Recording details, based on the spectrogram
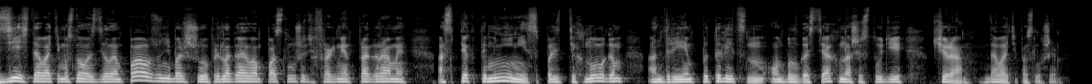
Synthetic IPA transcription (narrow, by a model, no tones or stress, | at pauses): zʲdʲesʲd̪ɐvajtʲɪmɨsno̞vəzʲdʲelˠəjɪmpaʊzʊnʲɪbɐlʲʂujʊpɾʲɪd̪lˠɐɡajʊvampɐslˠuʂətʲfɾɐɡmʲe̞nt̪̚pɾɐɡɾamːɨ | ɐspʲe̞kt̪ɨmnʲenʲɪjspəlʲɪt̪̚ʲːɪxno̞lˠəɡəm | ɐ̰nd̪ɾʲejɪmpət̪ɨlʲit̪sɨnɨmo̞̰nbɨlˠvɡɐsʲtʲaxvnaʂəjst̪udʲɪːft͡ɕɪɾa̰d̪ɐvajtʲɪ̥pɐslˠṵʂə̰jɪ̰m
